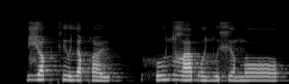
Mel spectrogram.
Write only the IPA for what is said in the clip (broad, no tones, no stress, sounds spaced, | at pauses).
ʑ y q kʲ u lʲ u q y | h u ʎ ʁ a b ɔ ʎ u xʲ ɔ n ɔ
